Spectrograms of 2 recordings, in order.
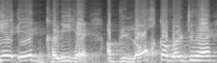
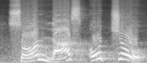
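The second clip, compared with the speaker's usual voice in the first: Son las ocho stretched out slowly; slow, careful Son las ocho; very slow model phrase; much slower than usual. Shown as a demonstration. Teacher slowly models telling the time. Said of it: "teacher models a time phrase".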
